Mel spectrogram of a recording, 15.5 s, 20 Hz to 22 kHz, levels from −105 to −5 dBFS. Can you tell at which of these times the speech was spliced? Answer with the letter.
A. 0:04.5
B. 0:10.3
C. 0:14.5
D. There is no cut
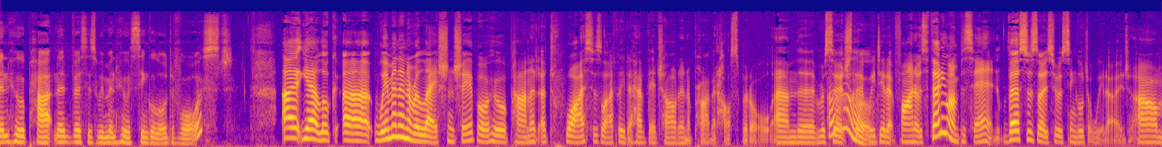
C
